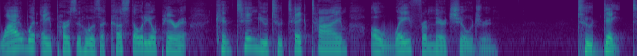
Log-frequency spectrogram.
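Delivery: said really slowly, at an unhurried pace. Asking listeners a question, saying it real slow. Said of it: "let me say this real slow".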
